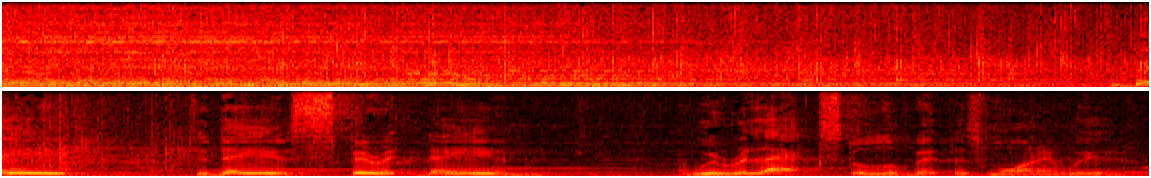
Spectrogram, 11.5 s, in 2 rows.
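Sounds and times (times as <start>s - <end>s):
audience applause: 0.0s - 6.8s
speech: 6.8s - 8.6s, 9.2s - 11.4s.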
